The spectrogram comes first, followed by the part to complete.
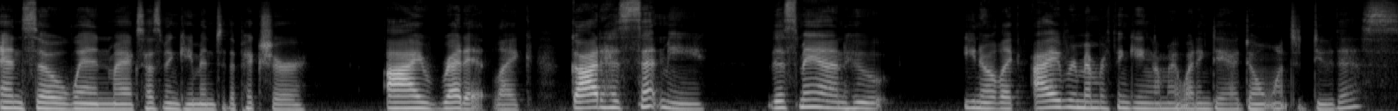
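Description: In a very clean recording with a silent background, a woman with an American accent uses an unremarkable speaking voice at a medium pitch, a moderate pace and fairly even intonation. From Portland, Oregon, US. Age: 30s. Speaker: author. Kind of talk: casual chat.

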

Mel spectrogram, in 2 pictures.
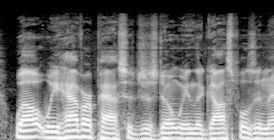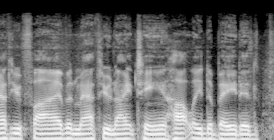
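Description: Here a man has an unremarkable speaking voice at medium pitch with fairly even intonation. He talks at a fairly quick pace with hardly any pauses. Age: 60s. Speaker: therapist. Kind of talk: casual chat. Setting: studio.

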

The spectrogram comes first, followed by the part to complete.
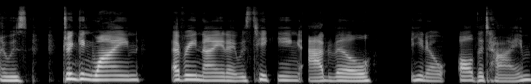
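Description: A woman with an American accent and a plain, everyday voice, medium pitch, fairly even intonation and moderate pace, dry and close with no echo on a very clean recording with a silent background. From US Midwest (North Dakota). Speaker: reiki practitioner. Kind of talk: casual chat; guided meditation.

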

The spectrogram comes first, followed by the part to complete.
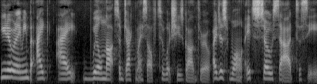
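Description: A woman's medium-pitched, plain, everyday voice with an American accent at a moderate pace, on a very clean recording with a silent background. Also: fairly even intonation, hardly any pauses. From New Jersey, near New York City. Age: 20s. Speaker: actress and model scout. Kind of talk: casual chat.

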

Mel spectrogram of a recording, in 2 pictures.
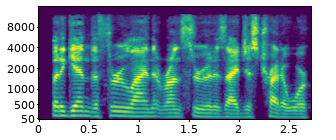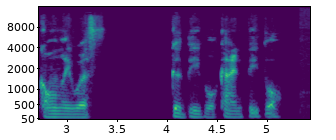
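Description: A man with an ordinary speaking voice talks at a fairly quick pace with a medium pitch and ordinary pitch variation, against a quiet background with a dry, close sound and no echo. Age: 30s. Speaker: music producer. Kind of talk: casual chat.

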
